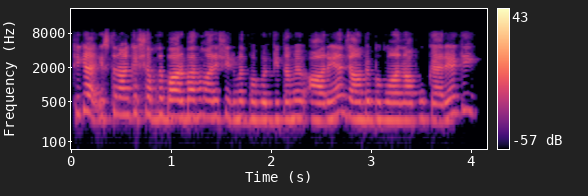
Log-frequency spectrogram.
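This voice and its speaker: A woman teaching a devotional scripture class, explaining in Hindi mixed with English and chanting Sanskrit verses slowly. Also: sits high, steady tone, a bit bright, clean tone.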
